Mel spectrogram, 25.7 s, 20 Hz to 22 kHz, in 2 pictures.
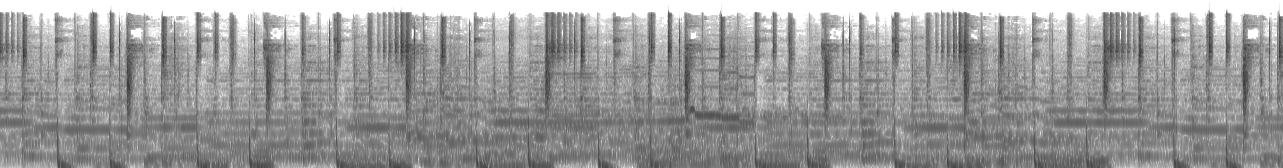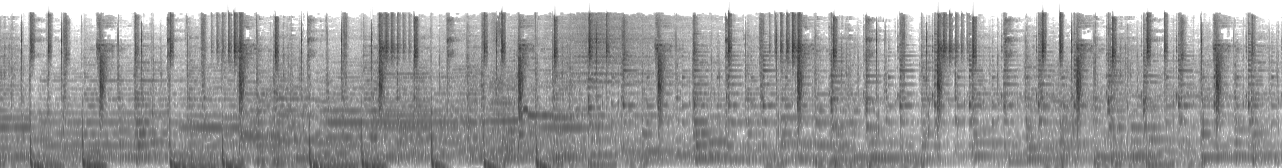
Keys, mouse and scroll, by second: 4.7 shift+click, 5.7 click, 8.9 click, 9.7-11.2 alt+shift+drag, 11.7-13.4 typing, 11.7-12.7 click, 12.7 click, 13.0 click, 13.5 click, 17.7 shift+click, 18.8 click.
